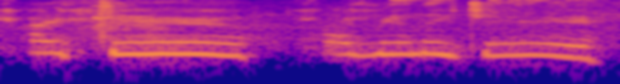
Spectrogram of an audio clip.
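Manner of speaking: very high, slow, unhurried voice. Holding up a plant like a bouquet, pretending to be a bride. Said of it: "I'm mocking, pretending I'm a, a bride".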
